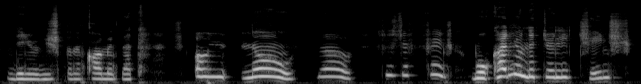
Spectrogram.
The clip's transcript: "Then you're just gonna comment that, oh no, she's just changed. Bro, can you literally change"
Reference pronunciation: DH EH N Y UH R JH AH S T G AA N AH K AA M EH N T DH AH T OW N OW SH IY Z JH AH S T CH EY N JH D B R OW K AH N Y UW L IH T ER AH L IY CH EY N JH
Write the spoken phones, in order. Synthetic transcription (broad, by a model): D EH N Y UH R JH AH S T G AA N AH K AA M EH N T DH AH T OW N OW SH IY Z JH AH S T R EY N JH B OW K AH N Y UW L IH T ER AH L IY CH EY N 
